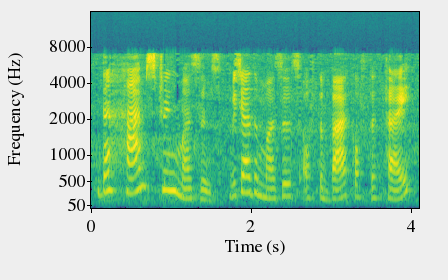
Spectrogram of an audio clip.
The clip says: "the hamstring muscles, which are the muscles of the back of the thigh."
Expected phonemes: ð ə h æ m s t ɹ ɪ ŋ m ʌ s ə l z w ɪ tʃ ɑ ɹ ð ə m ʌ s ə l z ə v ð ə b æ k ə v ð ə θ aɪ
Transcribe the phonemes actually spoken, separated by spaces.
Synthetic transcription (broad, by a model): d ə h æ m s t ɹ ɪ ŋ m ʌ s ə l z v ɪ tʃ ɑ ɹ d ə m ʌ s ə l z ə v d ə b æ k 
